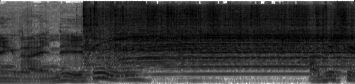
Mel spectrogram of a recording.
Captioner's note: grinding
